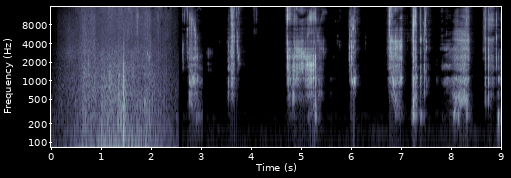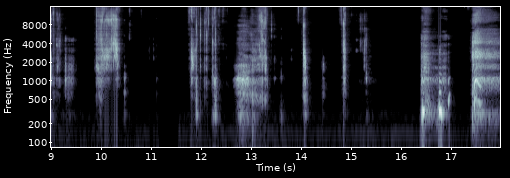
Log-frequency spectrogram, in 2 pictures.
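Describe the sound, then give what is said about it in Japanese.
Deep kissing: a brief rushing hiss, then a long string of wet smacking, sucking mouth sounds, irregular and fairly soft, heard alone without speech. “いきなりのディープキスで顔がドローンとしちゃってるよ。”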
